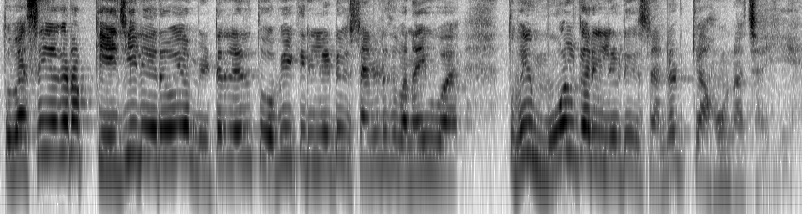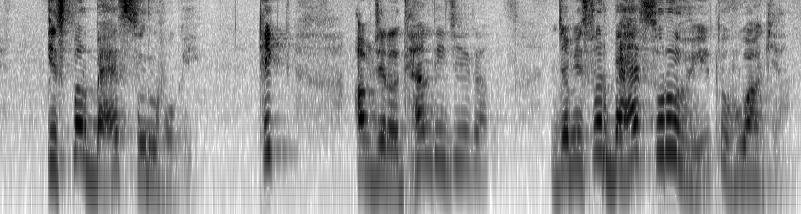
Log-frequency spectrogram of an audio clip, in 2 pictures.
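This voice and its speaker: A man's voice: very high voice, lively intonation, fairly quick, darkish tone. A man teaching a chemistry lesson in a conversational, repetitive way, often checking in with his students. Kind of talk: explanatory online chemistry lesson.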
